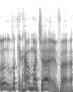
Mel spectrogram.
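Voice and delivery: put-on Southern gentleman voice. Imitating the commissioner bragging about his department: impression of the commissioner. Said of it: "this is my impression of him".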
